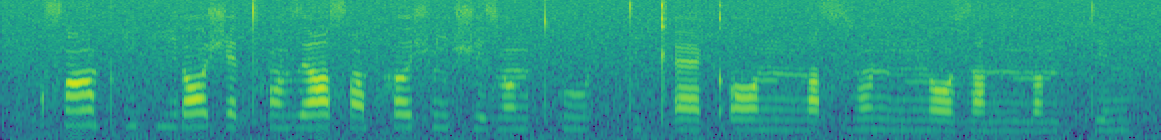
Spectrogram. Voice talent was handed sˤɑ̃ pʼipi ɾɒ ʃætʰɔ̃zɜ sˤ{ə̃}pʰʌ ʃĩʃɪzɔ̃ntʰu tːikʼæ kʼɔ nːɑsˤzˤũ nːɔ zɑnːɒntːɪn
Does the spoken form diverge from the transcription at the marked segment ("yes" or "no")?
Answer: yes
